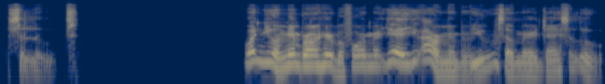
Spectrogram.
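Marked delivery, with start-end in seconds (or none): none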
